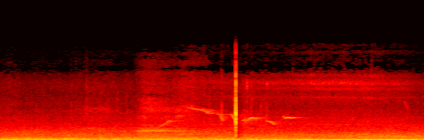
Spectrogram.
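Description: Outdoor background with a few short bird chirps about two seconds in, a single sharp click about three seconds in, and a low steady hum coming in near the end.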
